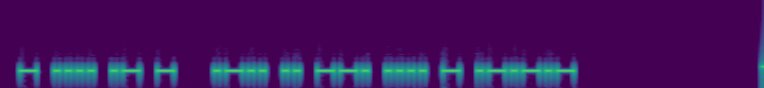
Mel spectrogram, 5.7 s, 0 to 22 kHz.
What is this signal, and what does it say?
Morse code, heard as a keyed tone, about 28 wpm, 700 Hz. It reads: THAT LIGHT.
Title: Sentences from Top 1000 Words - Review Part 6 - 28wpm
